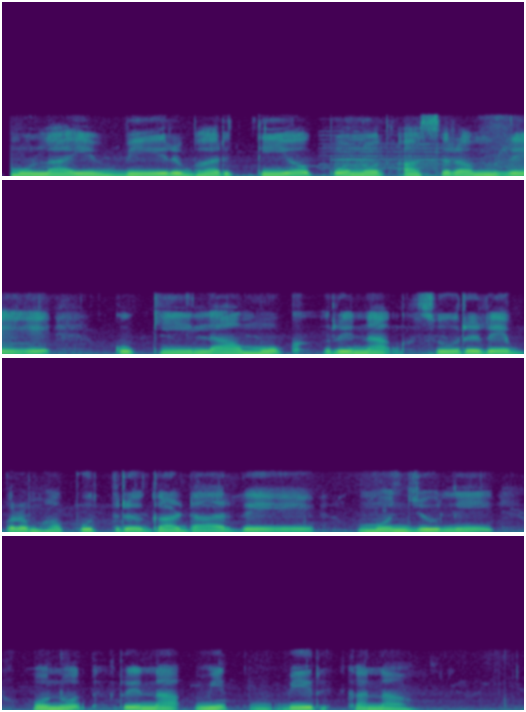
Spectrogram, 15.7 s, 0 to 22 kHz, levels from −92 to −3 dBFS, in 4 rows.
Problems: none marked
